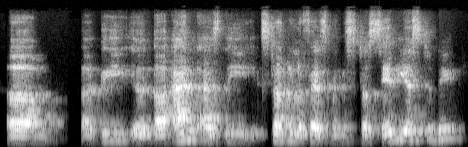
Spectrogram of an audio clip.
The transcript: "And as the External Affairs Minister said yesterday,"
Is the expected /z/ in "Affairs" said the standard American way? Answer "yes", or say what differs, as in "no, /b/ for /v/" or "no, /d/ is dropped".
yes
